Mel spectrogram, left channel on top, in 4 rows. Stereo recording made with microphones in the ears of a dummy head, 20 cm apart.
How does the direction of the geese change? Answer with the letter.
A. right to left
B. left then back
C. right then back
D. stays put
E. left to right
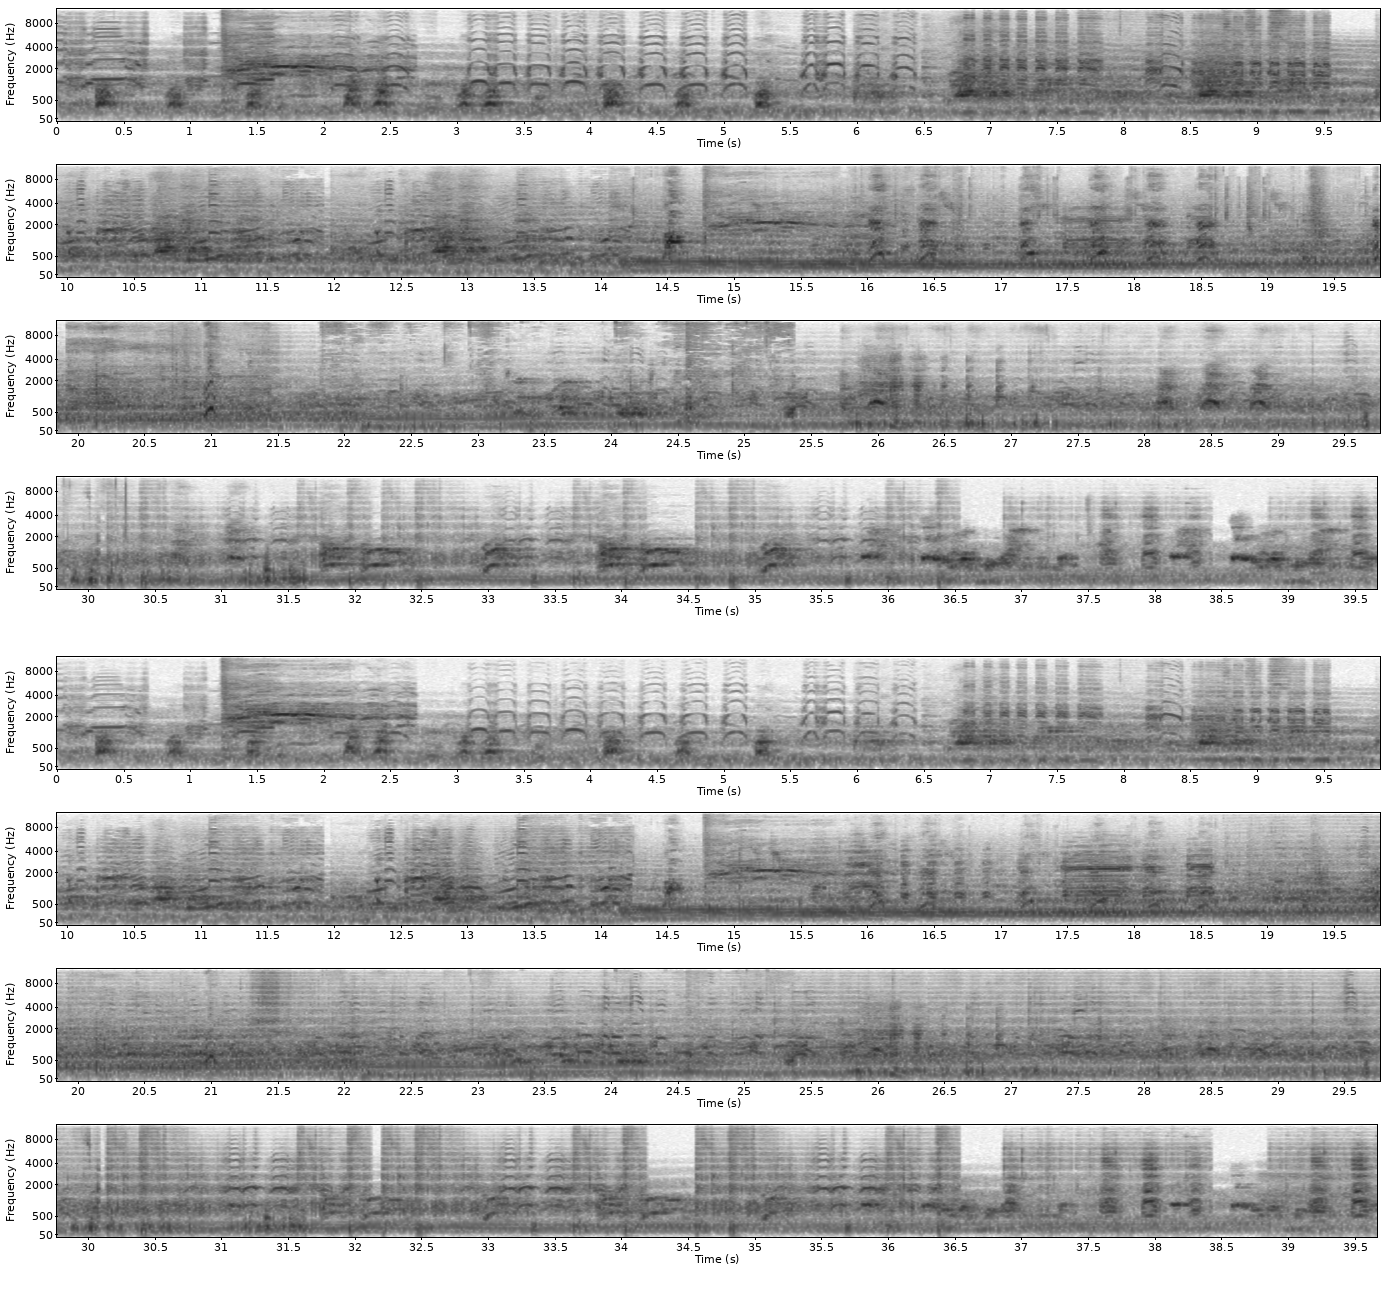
E.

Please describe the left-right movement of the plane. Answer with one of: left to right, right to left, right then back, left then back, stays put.
left to right.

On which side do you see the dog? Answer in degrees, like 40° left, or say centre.
70° left.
